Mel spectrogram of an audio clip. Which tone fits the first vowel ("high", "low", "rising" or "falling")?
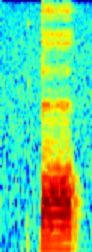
high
